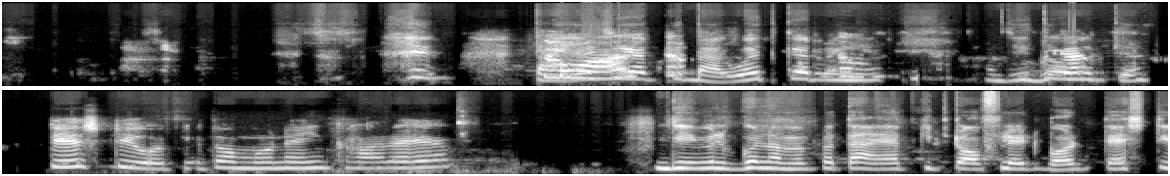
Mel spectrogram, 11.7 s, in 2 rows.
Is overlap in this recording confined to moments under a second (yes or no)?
no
